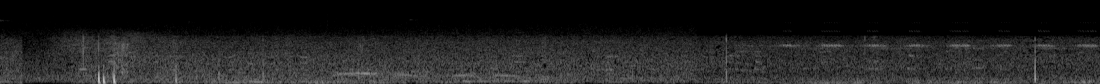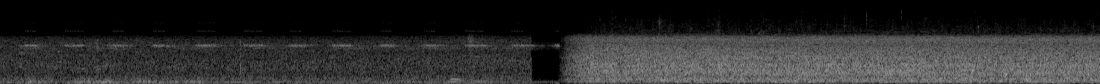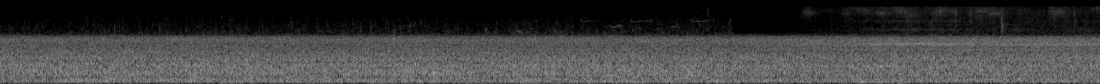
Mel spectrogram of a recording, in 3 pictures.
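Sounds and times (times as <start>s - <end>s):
river rushing over rapids: 0.0s - 7.1s, 16.6s - 33.0s
faint hiss: 0.0s - 7.6s, 15.5s - 33.0s.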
